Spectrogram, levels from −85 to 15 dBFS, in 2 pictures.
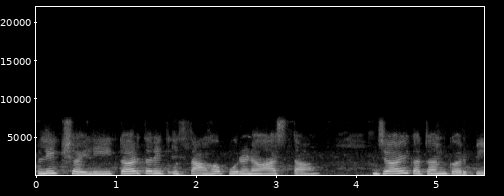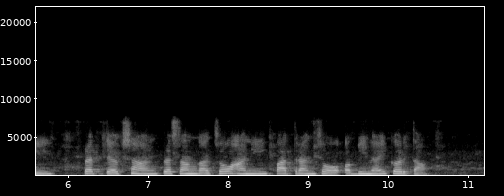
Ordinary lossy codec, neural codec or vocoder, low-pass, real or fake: Opus, 24 kbps; none; 7.2 kHz; real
